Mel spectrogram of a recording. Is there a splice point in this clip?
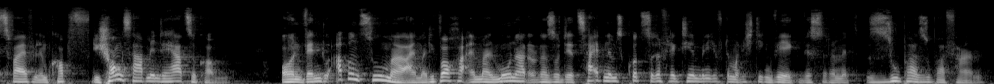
yes; 1 cut; at 2.6 s

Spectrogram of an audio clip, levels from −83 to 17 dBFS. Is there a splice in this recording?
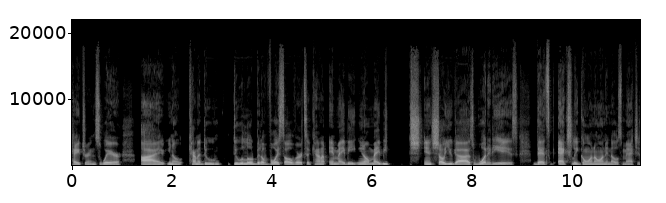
no; 0 cuts

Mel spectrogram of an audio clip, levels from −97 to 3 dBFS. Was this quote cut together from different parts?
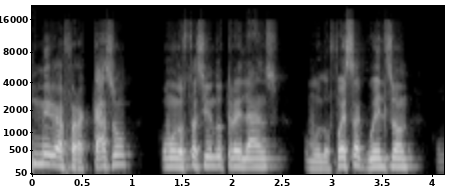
no; 0 cuts

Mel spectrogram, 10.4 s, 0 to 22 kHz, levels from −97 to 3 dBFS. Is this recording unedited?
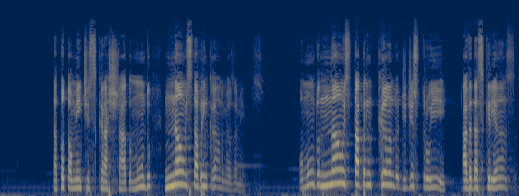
no; 1 cut; at 9.4 s

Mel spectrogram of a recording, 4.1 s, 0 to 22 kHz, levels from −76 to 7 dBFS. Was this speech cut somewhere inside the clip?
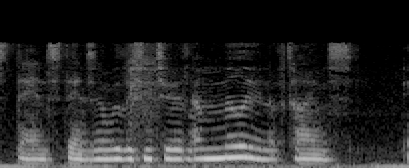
yes; 1 cut; at 1.9 s

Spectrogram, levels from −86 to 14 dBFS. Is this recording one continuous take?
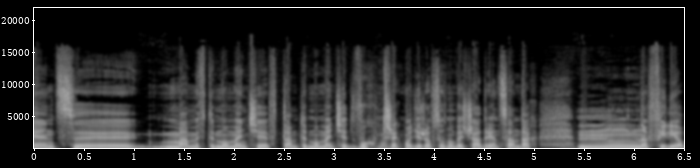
no; 1 cut; at 2.3 s

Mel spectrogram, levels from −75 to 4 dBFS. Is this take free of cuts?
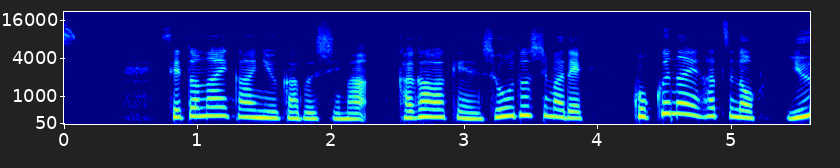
yes; 0 cuts

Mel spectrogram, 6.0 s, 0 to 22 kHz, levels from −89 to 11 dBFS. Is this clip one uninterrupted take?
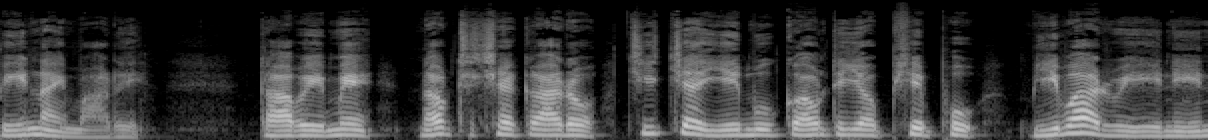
no; 1 cut; at 3.1 s

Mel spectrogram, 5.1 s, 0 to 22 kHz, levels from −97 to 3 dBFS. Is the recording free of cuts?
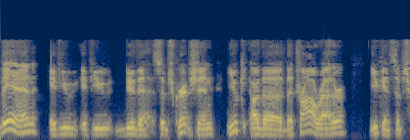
yes; 0 cuts

